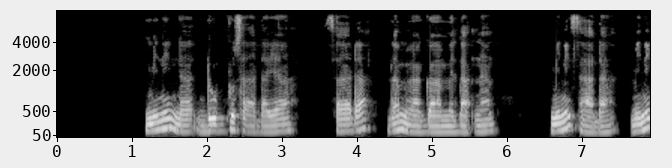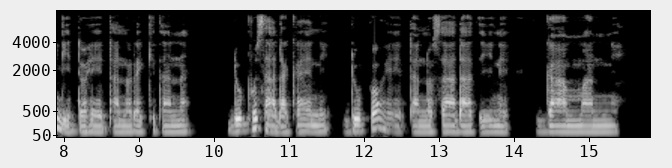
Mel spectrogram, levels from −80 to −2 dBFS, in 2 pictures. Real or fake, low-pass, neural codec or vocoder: real; 7.2 kHz; none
